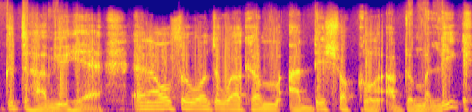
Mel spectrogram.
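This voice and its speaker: A man's voice: low-pitched, normal speed, darkish tone, husky. A Nigerian man hosting a live radio talk show from a studio, speaking conversationally and putting questions straight to his listeners. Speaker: radio host.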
